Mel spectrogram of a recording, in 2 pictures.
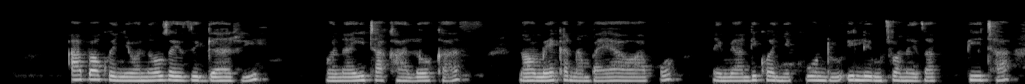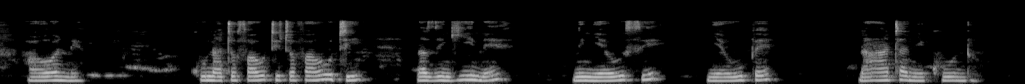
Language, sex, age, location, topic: Swahili, female, 18-24, Kisumu, finance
